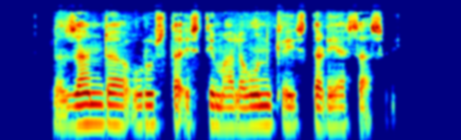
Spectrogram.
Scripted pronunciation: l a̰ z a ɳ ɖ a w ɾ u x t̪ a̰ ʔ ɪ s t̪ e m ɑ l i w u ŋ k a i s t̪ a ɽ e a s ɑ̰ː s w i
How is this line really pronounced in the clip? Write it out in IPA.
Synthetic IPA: l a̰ z a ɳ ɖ a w ɾ u s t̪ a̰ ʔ ɪ s t̪ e m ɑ l a w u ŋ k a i s t̪ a ɽ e a s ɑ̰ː s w i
